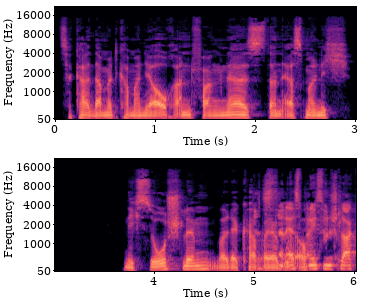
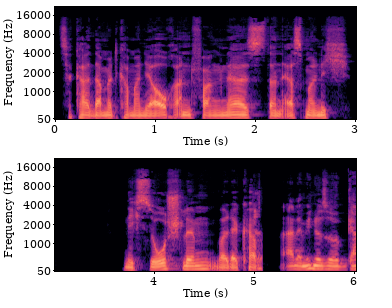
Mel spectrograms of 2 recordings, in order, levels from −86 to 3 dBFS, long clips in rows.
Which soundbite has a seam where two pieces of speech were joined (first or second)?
second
